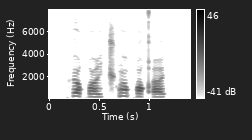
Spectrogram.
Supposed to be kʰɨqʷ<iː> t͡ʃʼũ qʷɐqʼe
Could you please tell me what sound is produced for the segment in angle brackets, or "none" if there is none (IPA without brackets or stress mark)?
iː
